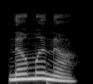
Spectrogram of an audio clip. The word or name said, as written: ನಮನ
